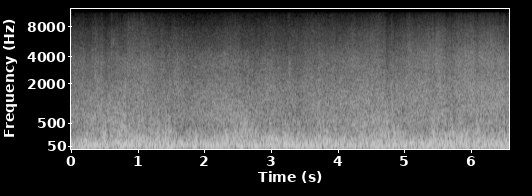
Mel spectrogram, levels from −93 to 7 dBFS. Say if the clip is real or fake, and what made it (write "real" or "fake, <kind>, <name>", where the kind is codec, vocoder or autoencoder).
real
